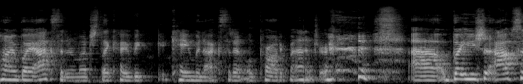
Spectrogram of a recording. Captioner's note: chuckles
